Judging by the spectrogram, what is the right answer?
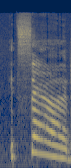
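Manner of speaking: cheerful, upbeat tone. Quoting her answer in a category game: mock-cheerful, opposite of sad. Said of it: "she said in the opposite voice of sad".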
